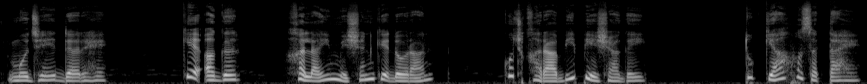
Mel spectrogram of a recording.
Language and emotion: Urdu, fearful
